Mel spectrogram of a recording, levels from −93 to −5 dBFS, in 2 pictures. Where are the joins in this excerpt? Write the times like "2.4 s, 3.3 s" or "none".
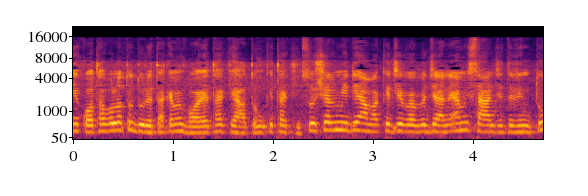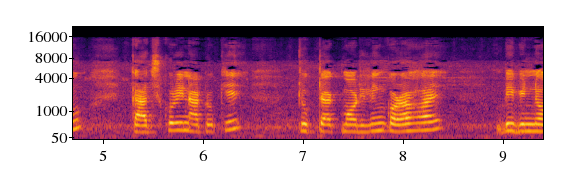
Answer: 2.2 s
